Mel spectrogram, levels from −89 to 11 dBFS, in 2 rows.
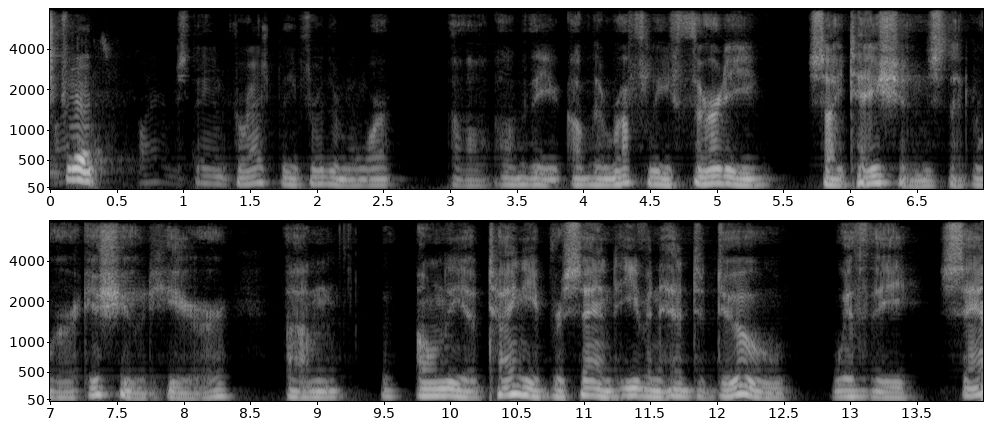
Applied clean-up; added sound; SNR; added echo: neural mask model DeepFilterNet 3.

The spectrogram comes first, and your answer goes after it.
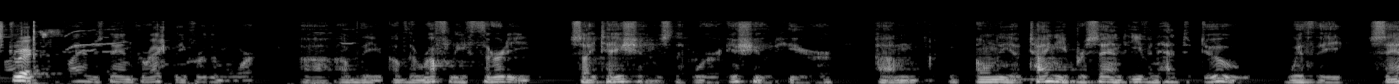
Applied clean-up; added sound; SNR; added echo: classical method spectral subtraction.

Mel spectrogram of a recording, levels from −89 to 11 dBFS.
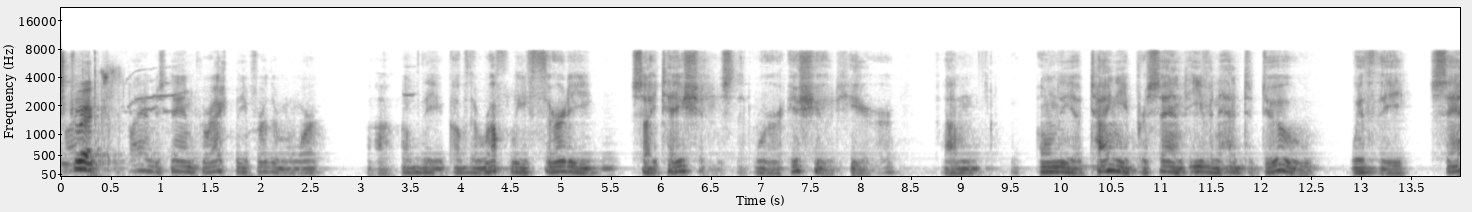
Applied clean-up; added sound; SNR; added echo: neural mask model RNNoise.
